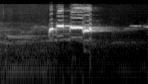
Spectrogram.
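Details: Sooty-headed bulbul of the kutilang garuda kind, singing actively: a single loud, clear, slurred phrase of about half a second, whistled then dipping, after a faint quiet note.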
